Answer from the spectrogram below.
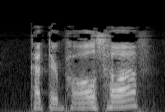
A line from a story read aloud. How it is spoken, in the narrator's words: she laughed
